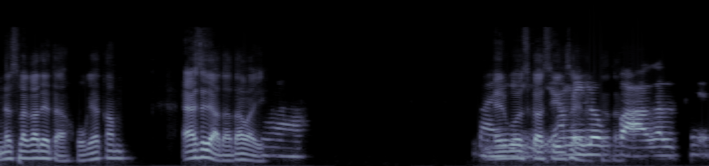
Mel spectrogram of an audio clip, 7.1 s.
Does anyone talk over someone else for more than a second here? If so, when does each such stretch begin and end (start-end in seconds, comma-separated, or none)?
4.8-6.2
